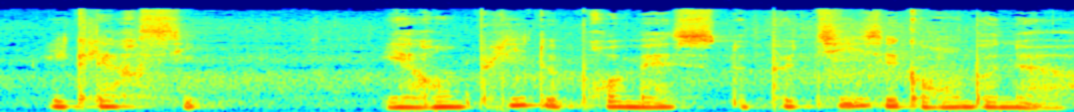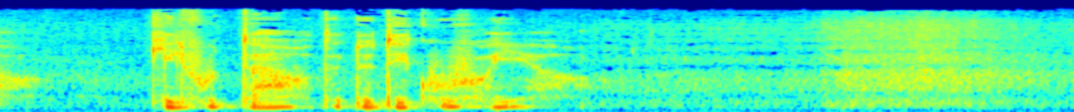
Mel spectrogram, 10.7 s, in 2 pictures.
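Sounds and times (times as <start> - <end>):
ocean waves washing on shore: 0.0 - 5.9, 8.4 - 10.7
speech: 0.2 - 1.1, 1.9 - 5.4, 6.1 - 8.2.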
